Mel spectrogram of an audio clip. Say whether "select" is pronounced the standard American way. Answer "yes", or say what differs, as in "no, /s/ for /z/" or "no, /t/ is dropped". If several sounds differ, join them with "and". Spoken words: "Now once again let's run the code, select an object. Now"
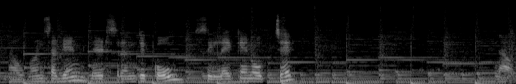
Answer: no, /t/ is dropped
